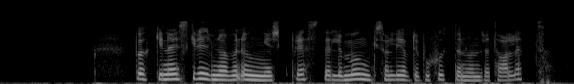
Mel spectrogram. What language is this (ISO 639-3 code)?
swe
